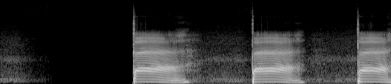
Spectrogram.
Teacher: ujung lidah kita nempel ke gusi atau pangkal gigi dari atas kita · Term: Huruf ta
